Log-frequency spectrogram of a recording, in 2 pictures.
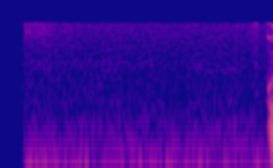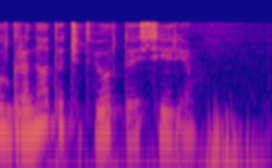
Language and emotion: Russian, neutral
